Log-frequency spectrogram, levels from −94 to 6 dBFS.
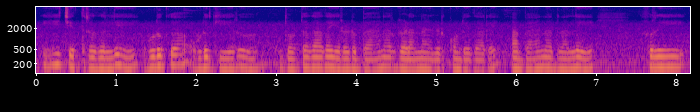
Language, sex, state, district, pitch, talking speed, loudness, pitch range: Kannada, male, Karnataka, Dakshina Kannada, 150 Hz, 95 wpm, -37 LUFS, 145-160 Hz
